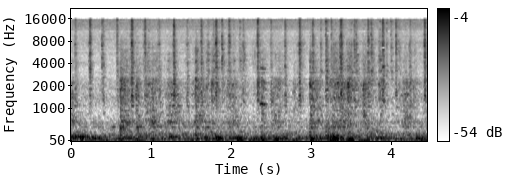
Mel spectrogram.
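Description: Cab noise of a ChS4 electric locomotive: a steady low rumble with many small, irregular clicks and knocks over it.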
